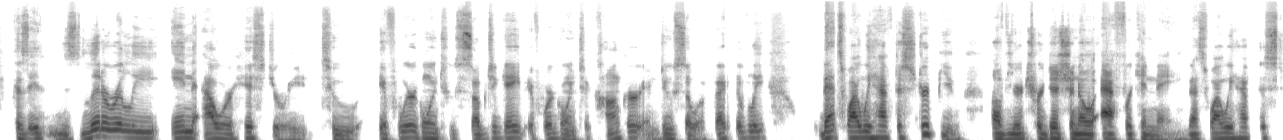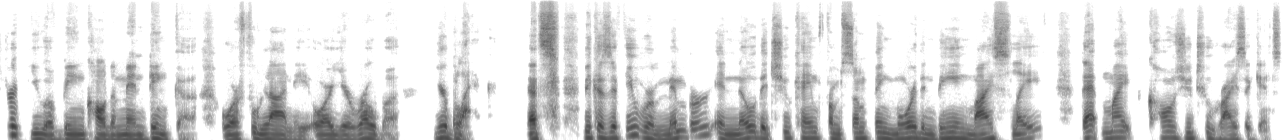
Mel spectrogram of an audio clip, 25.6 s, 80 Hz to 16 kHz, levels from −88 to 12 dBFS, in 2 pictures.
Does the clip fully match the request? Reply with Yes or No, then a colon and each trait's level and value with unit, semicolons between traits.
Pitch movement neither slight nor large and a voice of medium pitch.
No: average, 4.0 semitones; low, 105 Hz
